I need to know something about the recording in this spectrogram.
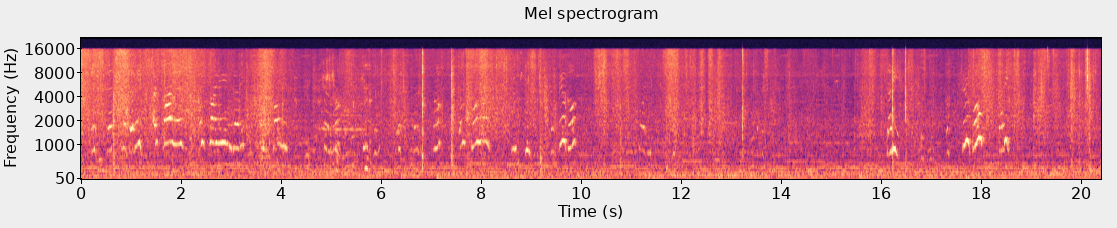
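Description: Nylon tent fabric rustles and flaps as it is pulled and handled outdoors.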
